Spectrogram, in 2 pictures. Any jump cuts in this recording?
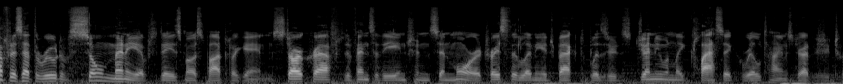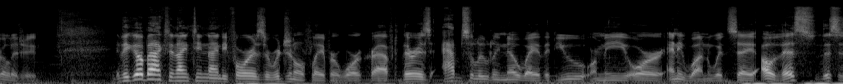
no; 0 cuts

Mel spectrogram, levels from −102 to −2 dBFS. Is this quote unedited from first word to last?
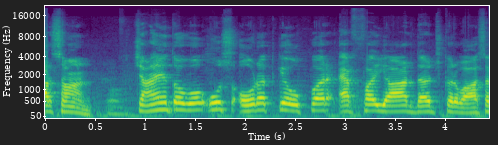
yes; 0 cuts

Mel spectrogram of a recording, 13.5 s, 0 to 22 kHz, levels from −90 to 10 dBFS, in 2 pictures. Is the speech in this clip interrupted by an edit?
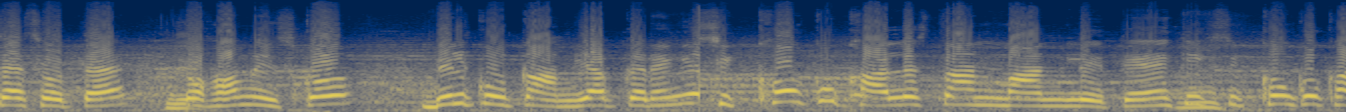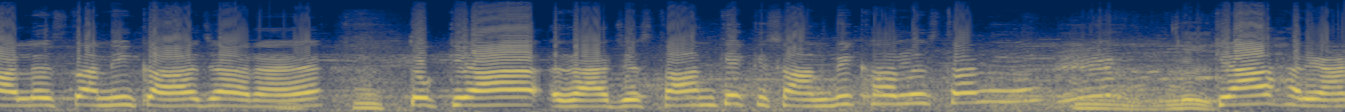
yes; 1 cut; at 3.5 s

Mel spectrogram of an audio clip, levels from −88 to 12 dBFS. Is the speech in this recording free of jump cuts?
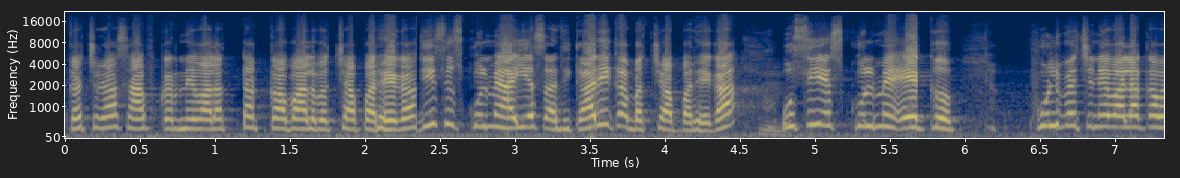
no; 1 cut; at 2.4 s

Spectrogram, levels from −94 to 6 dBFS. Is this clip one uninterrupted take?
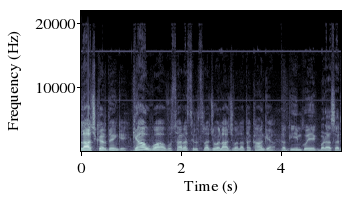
no; 1 cut; at 4.1 s

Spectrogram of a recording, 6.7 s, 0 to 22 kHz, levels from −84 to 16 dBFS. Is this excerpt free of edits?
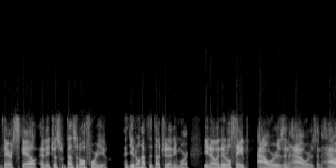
yes; 0 cuts

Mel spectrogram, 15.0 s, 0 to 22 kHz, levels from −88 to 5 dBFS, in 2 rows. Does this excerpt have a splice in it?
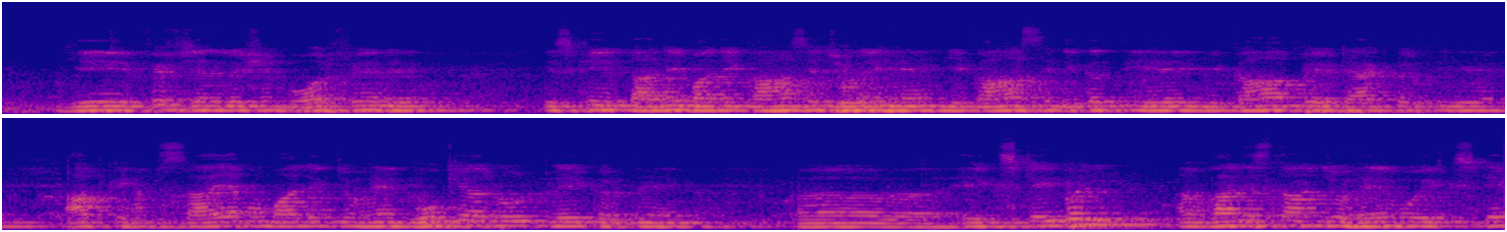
no; 0 cuts

